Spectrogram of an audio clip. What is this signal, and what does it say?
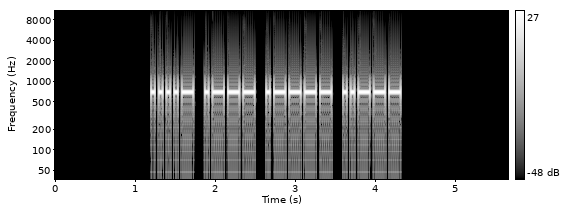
Morse code, heard as a keyed tone, about 26 wpm, 700 Hz. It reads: 4J12
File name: practice / 25wpm / Four Letter-Number Combinations - 25wpm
